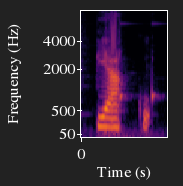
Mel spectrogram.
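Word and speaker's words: ぴゃく: Tapi kalau ketemu 3, 6, 8 perubahannya beda. Yang 3 jadi b, byaku. Ini kan hya jadi bya sekarang. Kalau yang 6 jadi p, pyaku. 8 jadi p juga pyaku.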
